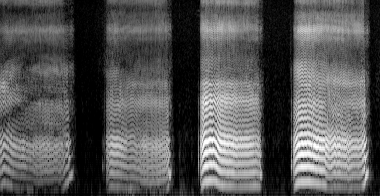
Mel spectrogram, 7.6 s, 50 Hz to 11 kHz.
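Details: Newborn's unusual voiced snoring: four drawn-out, tonal, moaning noises with short pauses between, about 32 a minute.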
